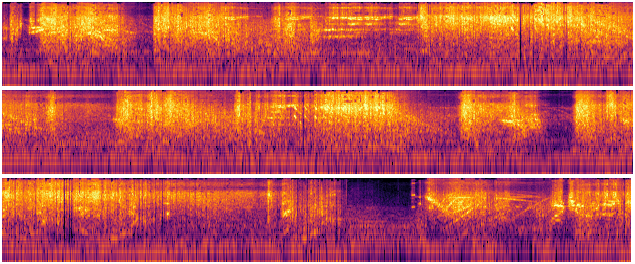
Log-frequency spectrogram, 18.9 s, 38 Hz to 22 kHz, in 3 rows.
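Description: Tower turrets fire and explosions boom in the Ben 10: Alien Force PSP game, a continuous loud barrage of blasts and mechanical clatter over music and game voices.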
